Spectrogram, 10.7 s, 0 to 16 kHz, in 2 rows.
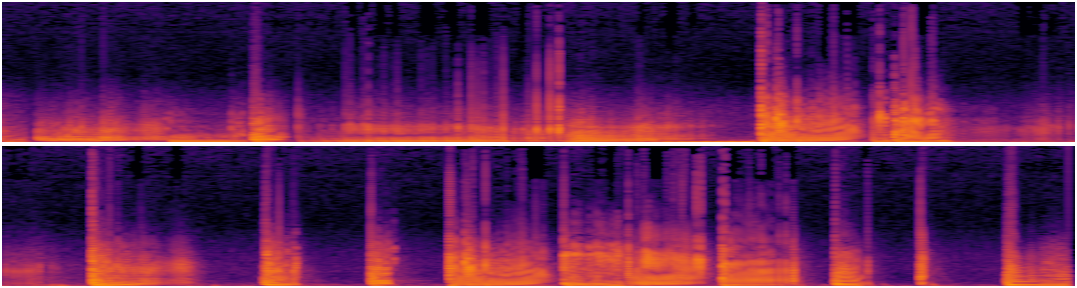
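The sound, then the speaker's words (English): A long, loud run of farts, buzzy and sputtering, some drawn out and others short and choppy, firing off in quick succession with no talking. “Would it shock you to know that the average human farts 14 times a day, and that you are the most super farting human ever?”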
